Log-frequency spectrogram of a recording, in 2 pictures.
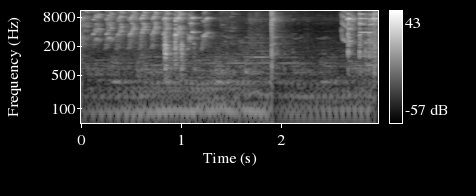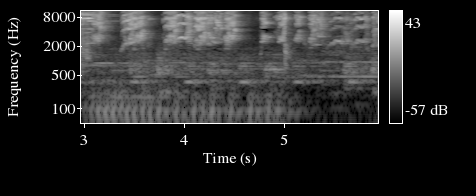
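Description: Birds chirping and squawking, with a few sharp clicks from hand tools working on a motorcycle's front brake caliper.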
